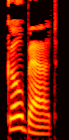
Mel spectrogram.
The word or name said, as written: gobad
